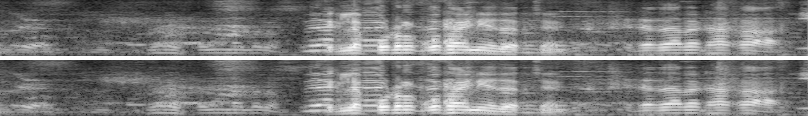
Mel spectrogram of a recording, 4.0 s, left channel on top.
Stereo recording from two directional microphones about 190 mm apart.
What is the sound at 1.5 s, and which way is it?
A man's voice, 5° right (ahead or behind).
